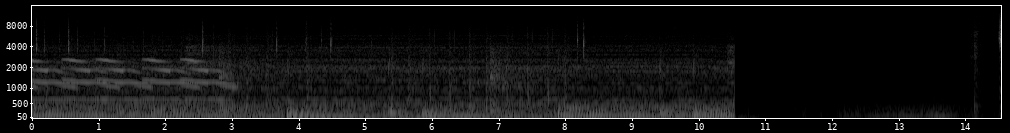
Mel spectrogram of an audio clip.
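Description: A cat meows repeatedly in the Tales of the Abyss video game, several clear cries over game background sounds that cut to near silence near the end.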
